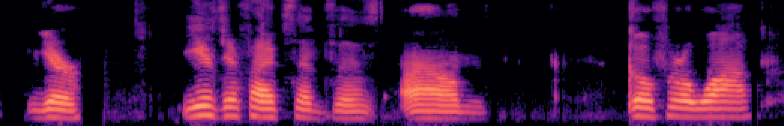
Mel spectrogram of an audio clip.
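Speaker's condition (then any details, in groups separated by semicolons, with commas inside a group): Cerebral palsy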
